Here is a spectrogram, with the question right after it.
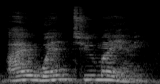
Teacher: A letra T do went também é cortada, e só fica o to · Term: connected speech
